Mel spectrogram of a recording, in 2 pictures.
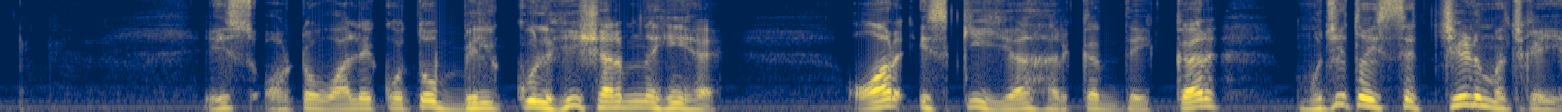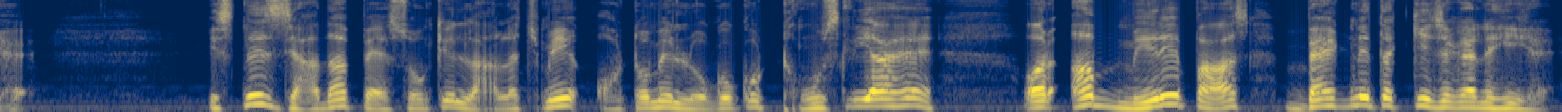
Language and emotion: Hindi, angry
